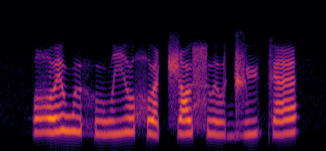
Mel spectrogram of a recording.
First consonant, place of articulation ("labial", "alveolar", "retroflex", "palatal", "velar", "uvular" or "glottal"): uvular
